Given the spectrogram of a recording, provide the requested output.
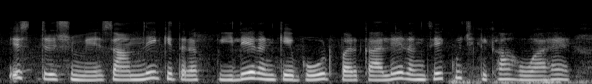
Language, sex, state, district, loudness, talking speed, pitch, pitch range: Hindi, female, Uttar Pradesh, Lucknow, -17 LUFS, 180 wpm, 225 Hz, 210-240 Hz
